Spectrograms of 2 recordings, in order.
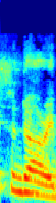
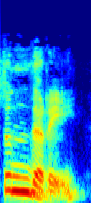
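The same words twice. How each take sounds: First: The middle consonant is a plain English d. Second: The middle consonant is a soft th-like sound. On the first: It follows the English spelling. "you say Sundari because it's the way it's spelt" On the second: It is the original Tamil pronunciation. "it's actually Sundari ... it's S U N T H A R I"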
